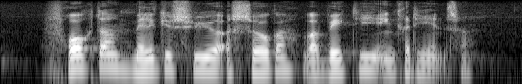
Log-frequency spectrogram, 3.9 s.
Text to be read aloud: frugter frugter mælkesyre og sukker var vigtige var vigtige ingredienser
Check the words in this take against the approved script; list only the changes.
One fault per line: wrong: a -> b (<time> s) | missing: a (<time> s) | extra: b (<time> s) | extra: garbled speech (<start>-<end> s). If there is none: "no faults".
missing: frugter (0.9 s)
missing: var vigtige (2.8 s)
